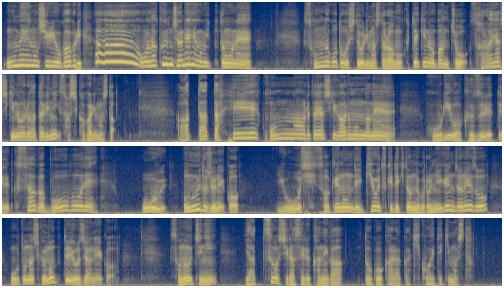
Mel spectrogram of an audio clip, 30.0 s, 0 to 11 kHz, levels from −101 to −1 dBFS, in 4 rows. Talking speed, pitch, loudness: 345 characters per minute, 155 Hz, -21 LUFS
